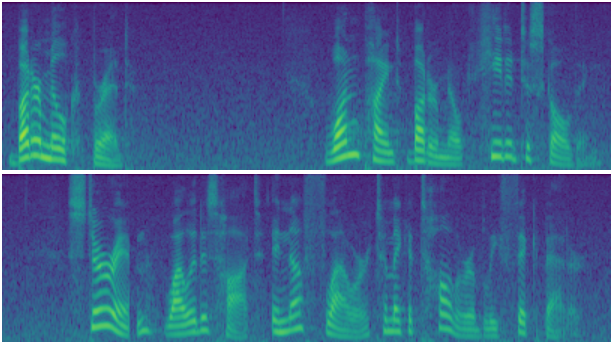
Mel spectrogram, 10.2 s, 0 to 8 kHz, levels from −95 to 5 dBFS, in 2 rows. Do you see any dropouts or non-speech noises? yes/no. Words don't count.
yes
